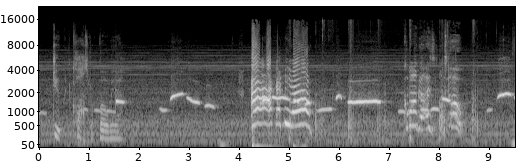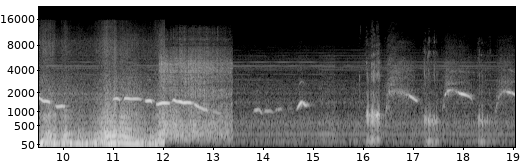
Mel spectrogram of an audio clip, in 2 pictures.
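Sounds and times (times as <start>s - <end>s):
person whistling a tune: 2.4s - 3.6s, 5.6s - 8.2s, 9.0s - 10.2s, 10.8s - 15.0s
loud low rumble: 9.5s - 13.4s.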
